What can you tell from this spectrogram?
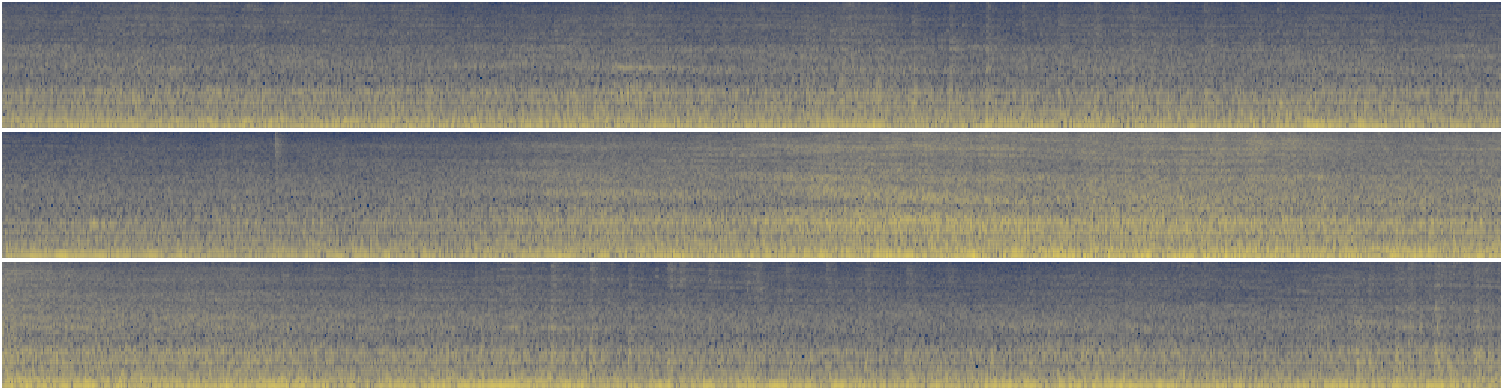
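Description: Double-stack intermodal well cars of a freight train rolling past, a steady rumble of steel wheels on rail. The sound grows louder and hissier for several seconds around the middle, then settles back.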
